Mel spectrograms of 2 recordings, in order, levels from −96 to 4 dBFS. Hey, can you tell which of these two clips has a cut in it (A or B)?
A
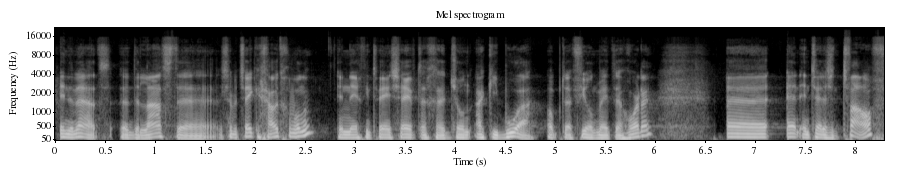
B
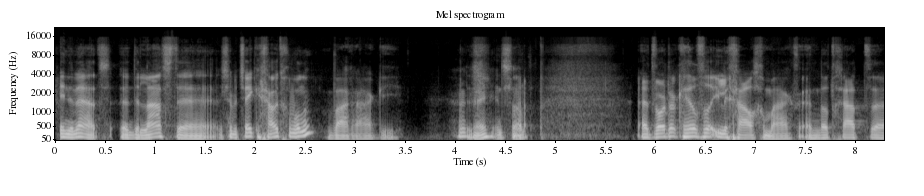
B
